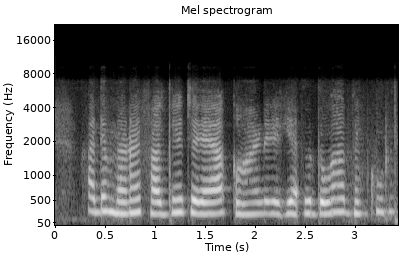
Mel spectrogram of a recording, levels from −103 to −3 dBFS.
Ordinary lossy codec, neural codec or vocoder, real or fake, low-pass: Opus, 24 kbps; codec, 16 kHz, 0.5 kbps, X-Codec, HuBERT features, trained on general audio; fake; 7.2 kHz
